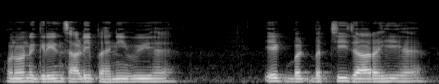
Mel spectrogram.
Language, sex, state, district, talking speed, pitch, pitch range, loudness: Hindi, male, Uttar Pradesh, Lalitpur, 150 wpm, 140 Hz, 135-140 Hz, -15 LUFS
